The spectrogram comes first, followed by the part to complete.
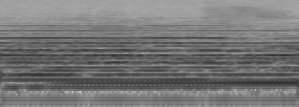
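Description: Church organ playing slow, sustained chords.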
